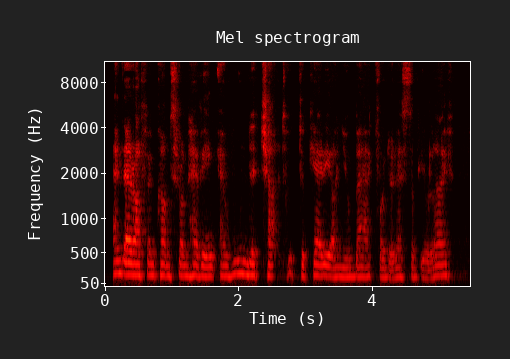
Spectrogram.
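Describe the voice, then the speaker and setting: Somewhat breathy and very deep, low in pitch, a woman speaks at a fairly quick pace with fairly even intonation and hardly any pauses. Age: 80s+. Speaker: feminist spiritual leader. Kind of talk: talk to camera.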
